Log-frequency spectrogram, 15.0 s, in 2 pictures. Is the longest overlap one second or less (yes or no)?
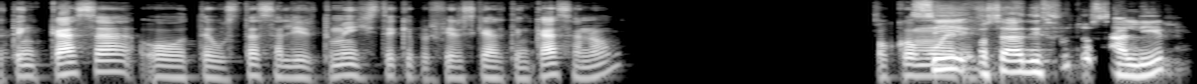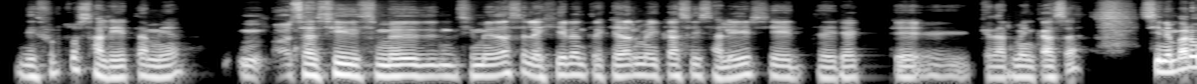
yes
